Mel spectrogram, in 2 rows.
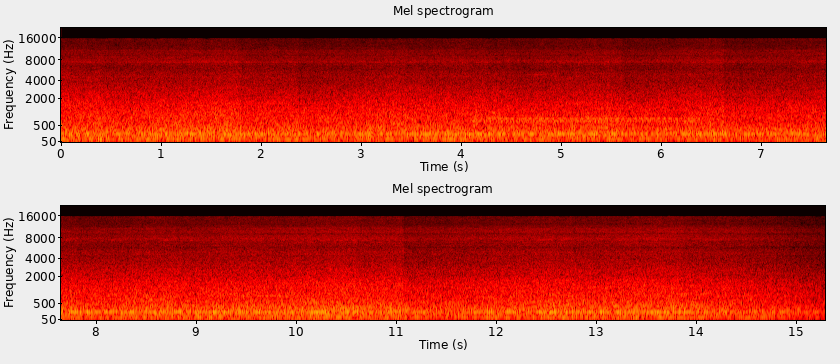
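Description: Container freight train hauled by an EF81 electric locomotive running away along the track: a steady rushing rumble of wheels on rails with a constant low hum. About four seconds in, a faint high double tone sounds for a couple of seconds.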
